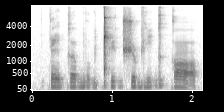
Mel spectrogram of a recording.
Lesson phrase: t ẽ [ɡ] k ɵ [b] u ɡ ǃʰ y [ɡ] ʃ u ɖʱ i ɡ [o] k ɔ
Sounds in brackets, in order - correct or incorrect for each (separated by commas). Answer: correct, correct, correct, incorrect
